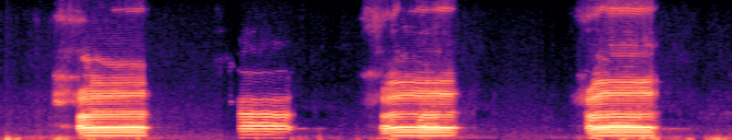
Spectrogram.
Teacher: এটা একটু হলকের ভেতর থেকে আওয়াজ হবে, একটু গলার মধ্যে দাব দিয়ে, হা, হা, হা। হা, একটু হলক, অর্থাৎ কণ্ঠনালীর মাঝ থেকে দাব হবে, হা, হা, হা, হা, হা, হা।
